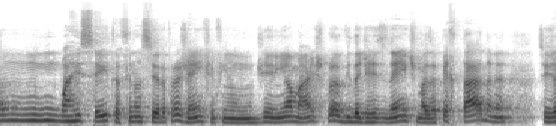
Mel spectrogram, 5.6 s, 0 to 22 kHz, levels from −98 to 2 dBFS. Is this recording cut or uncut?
uncut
